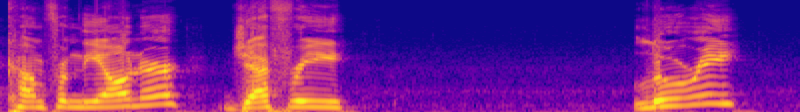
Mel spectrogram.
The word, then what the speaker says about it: Lurie: Jeffrey Lurie, however you pronounce it, it's L-U-R-I-E, so I'm taking it as Lurie for now. Lowry does come off the tongue better, though.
